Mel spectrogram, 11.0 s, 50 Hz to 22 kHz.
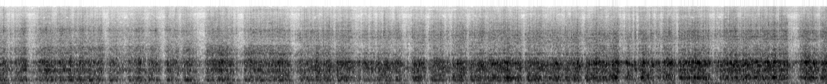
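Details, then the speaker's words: Early-1980s Panama Fan Co/C.M. Electronics gear-driven ceiling fan: mostly plastic, small side-mounted C-frame motor driving a gear, run without blades. Loud, rough clattering whir with uneven rattle about twice a second; noisy gear drive. "yeah pretty noisy even bladeless of course don't move any air"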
